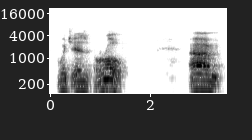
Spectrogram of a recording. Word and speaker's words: rho: which is ro um it's not uh like a spanish but neither is it an english american r it's um an aspirated r uh hero we call it in greek a hard breathing it's this is not p it looks like an english p but it's an r sound rho rho written in english r h o row now next letter is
